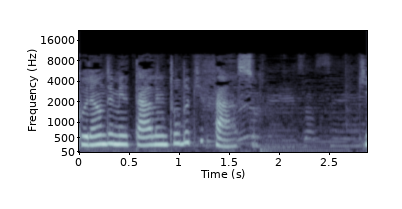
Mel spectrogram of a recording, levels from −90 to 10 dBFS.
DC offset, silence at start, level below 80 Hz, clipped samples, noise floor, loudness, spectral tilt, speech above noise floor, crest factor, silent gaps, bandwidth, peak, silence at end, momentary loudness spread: under 0.1%; 0 s; -52 dBFS; under 0.1%; -42 dBFS; -18 LUFS; -3.5 dB/octave; 25 dB; 16 dB; none; 10 kHz; -2 dBFS; 0 s; 12 LU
